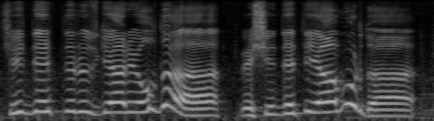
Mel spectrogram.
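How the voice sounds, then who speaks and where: A man voicing an alarmed helicopter in a children's cartoon, calling out warnings in a loud, urgent, cautioning way. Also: very high-pitched, big pitch swings, moderate pace, voice pushed up, full character voice. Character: alarmed male helicopter shouting storm warnings.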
